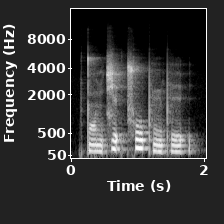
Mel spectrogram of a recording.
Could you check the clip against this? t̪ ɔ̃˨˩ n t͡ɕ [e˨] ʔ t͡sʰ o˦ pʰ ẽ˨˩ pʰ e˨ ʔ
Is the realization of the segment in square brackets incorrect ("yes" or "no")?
yes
